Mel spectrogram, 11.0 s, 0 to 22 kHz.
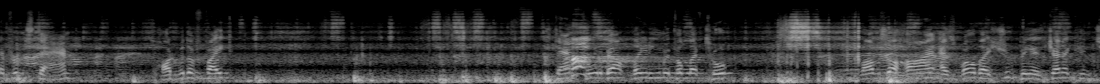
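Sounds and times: arena noise: 4.4s - 11.0s.

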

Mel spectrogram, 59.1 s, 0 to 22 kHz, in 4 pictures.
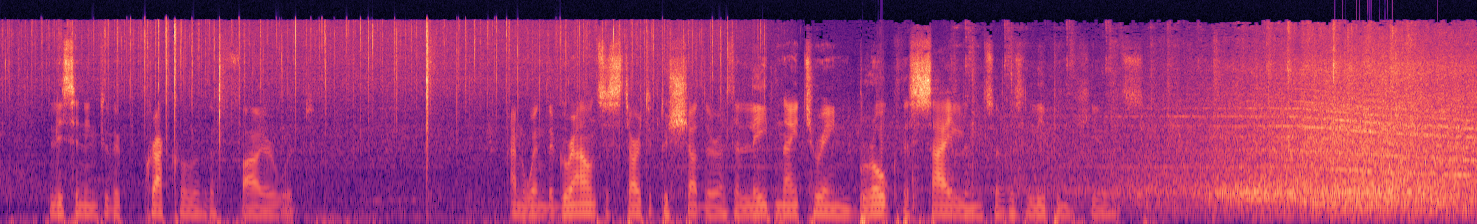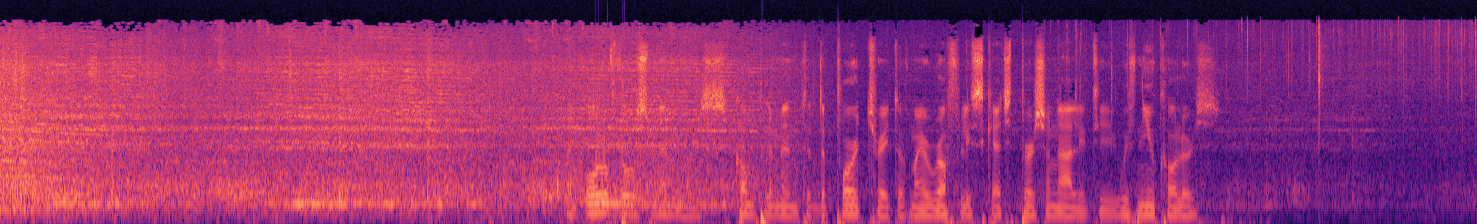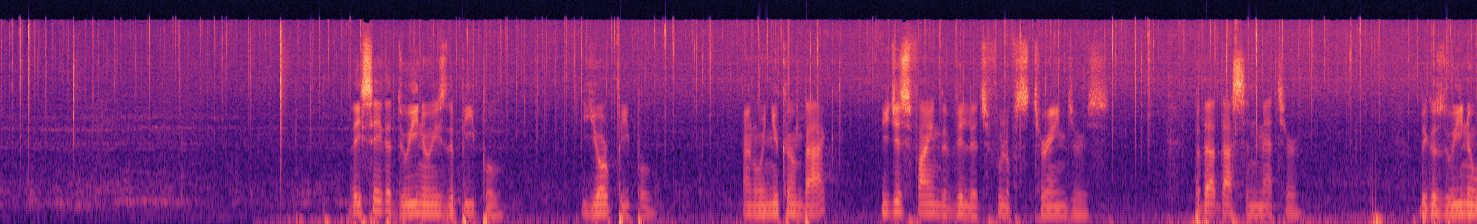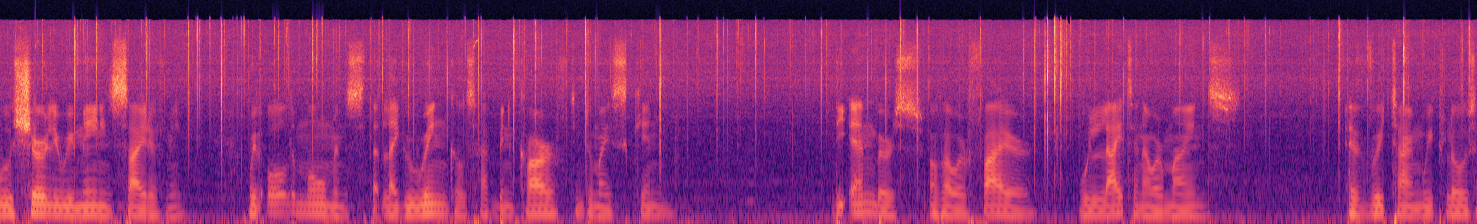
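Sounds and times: bonfire crackling and popping: 0.0s - 59.0s.

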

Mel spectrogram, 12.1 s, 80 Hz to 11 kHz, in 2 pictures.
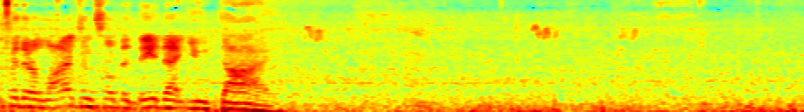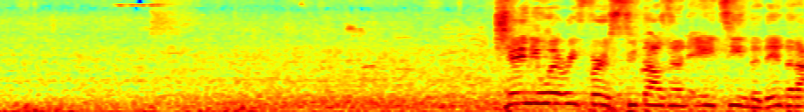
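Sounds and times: low rumble of traffic: 0.0s - 12.0s.

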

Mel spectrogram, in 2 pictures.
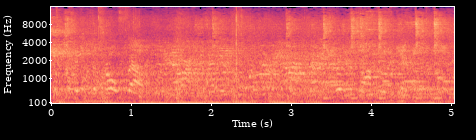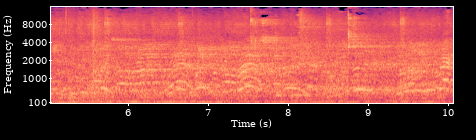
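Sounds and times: echoing indistinct voices: 0.0s - 10.0s.

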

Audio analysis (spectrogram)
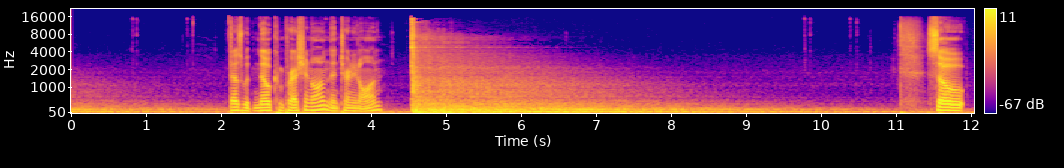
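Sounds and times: cinematic impact boom: 0.0s - 2.1s, 4.5s - 11.1s.

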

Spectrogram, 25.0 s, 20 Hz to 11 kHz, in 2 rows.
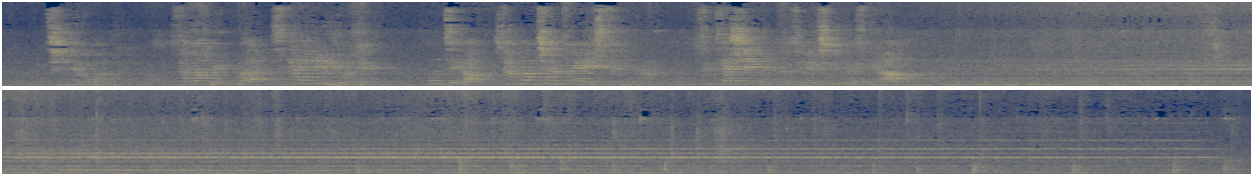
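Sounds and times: subway train motor whine: 9.1s - 24.9s.

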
